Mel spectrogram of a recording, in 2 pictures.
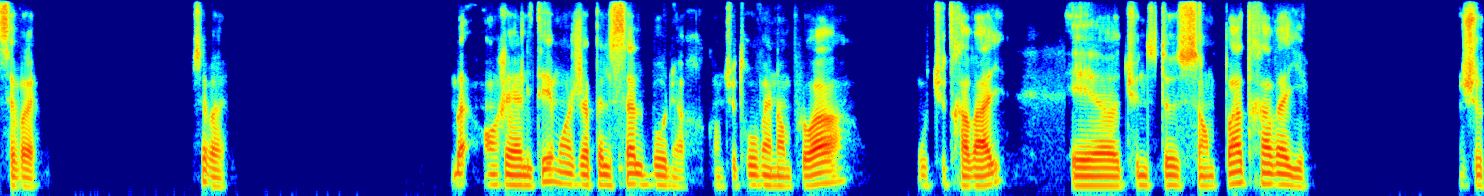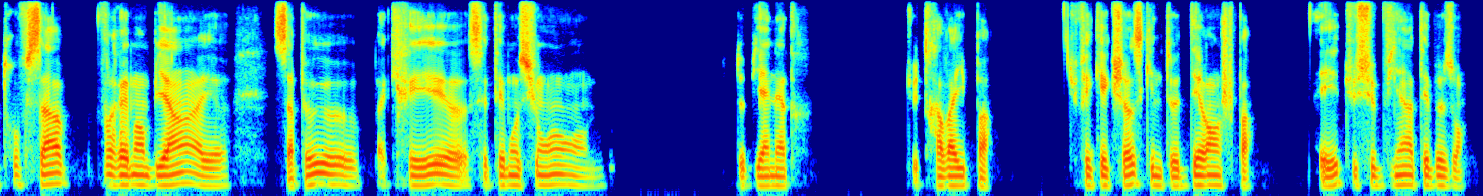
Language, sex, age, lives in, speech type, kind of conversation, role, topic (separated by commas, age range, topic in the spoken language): French, male, 30-34, France, conversation, unstructured, none, Quels rêves aimerais-tu encore réaliser dans ta vie ?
